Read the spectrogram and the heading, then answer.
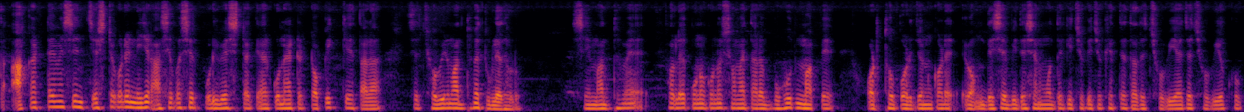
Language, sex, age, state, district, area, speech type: Bengali, male, 18-30, West Bengal, Kolkata, urban, spontaneous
